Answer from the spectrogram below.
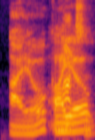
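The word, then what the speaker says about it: Ayao: Well, no, because Japanese it's pronounced phonetically, so Ayo Komatsu.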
